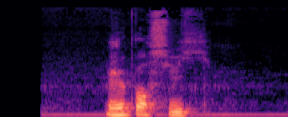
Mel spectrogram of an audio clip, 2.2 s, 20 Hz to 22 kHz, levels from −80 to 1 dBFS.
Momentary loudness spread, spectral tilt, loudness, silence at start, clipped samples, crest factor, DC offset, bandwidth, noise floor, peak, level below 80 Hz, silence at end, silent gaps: 20 LU; -6.5 dB/octave; -17 LUFS; 0.8 s; under 0.1%; 18 dB; under 0.1%; 16.5 kHz; -40 dBFS; -2 dBFS; -50 dBFS; 0.45 s; none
